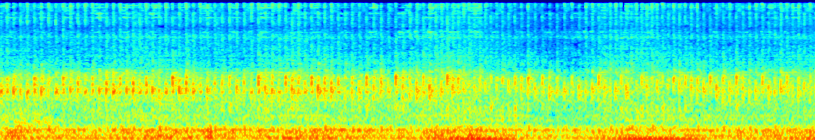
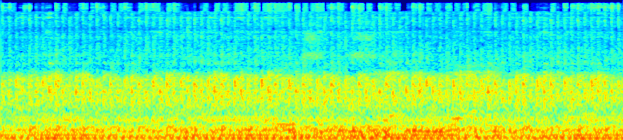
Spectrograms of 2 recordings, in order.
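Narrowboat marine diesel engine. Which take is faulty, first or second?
second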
